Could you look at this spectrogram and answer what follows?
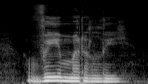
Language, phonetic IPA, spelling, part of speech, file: Ukrainian, [ˈʋɪmerɫei̯], вимерлий, verb, Uk-вимерлий.ogg
- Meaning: past active perfective participle of ви́мерти (výmerty): extinct, died out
